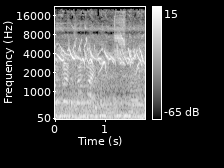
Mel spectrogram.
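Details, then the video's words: A Large-billed Seed-Finch (towa towa) sings a fast, rich run of warbled, slurred whistles during a B-class singing competition at Lusignan, Guyana, over people talking and counting. "Towa Towa Bird Competition"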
